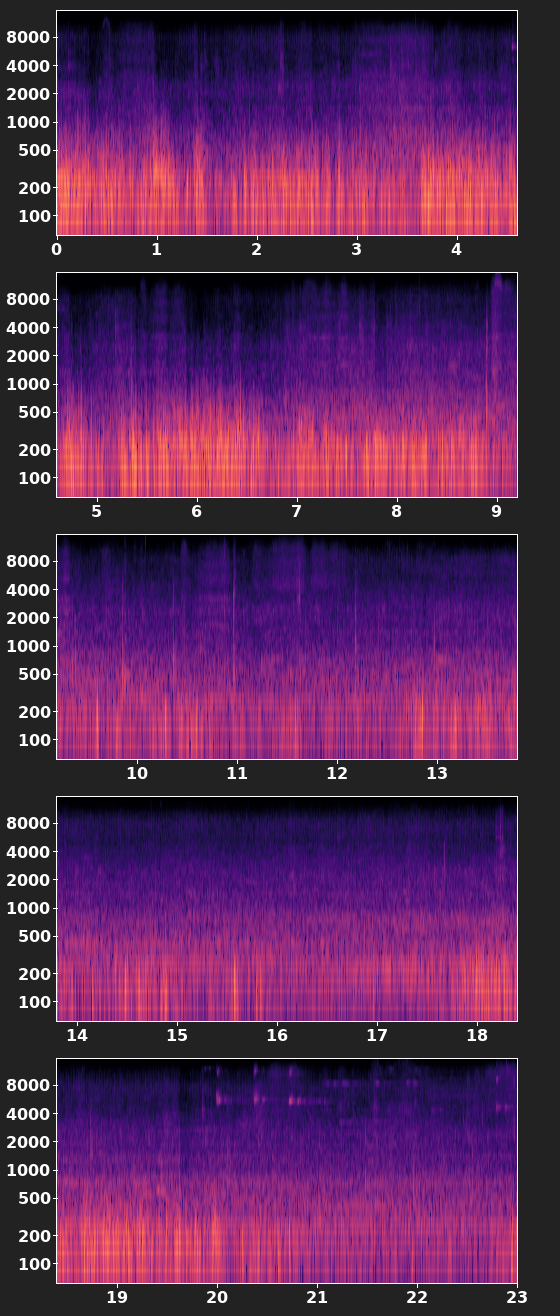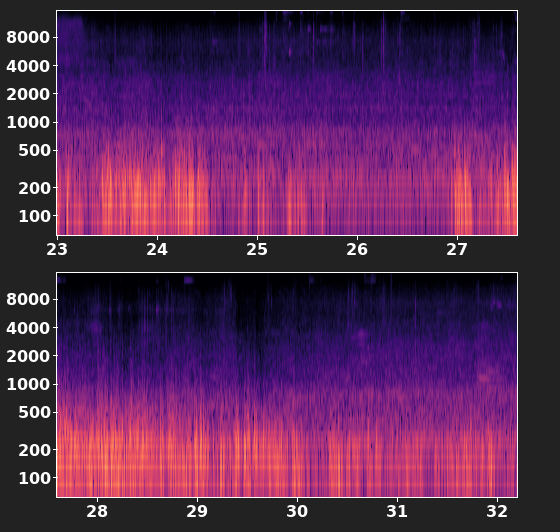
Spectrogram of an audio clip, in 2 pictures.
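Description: Wind buffeting the microphone in irregular gusts of low rumble, over street ambience with passers-by talking.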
